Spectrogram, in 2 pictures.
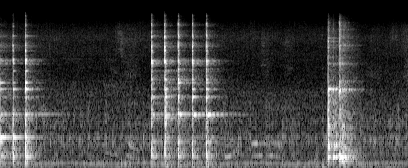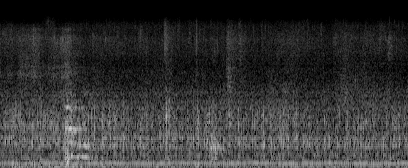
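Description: A metal measuring cup tapped about six times in quick succession on the rim of a frying pan to knock out the last of the flour, each tap ringing briefly, with one more short knock a couple of seconds later. Under it and afterwards, a spatula stirs flour into melted butter over a quiet, steady sizzle and the bubbling of a pot at a rolling boil on the stove.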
